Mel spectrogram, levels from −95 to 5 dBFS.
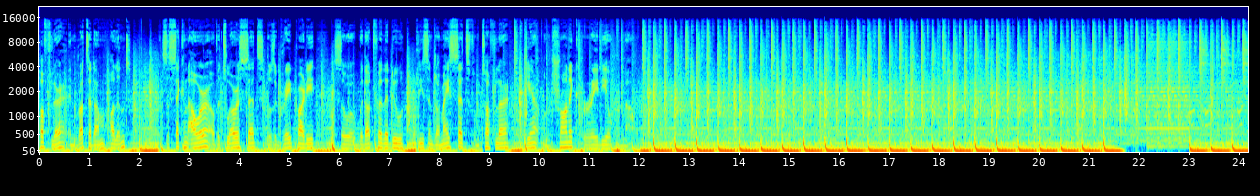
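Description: At 2.03 s the audio drops out for about 2.9 ms, a block of digital silence. The sound cuts out straight to silence and straight back, so both edges are abrupt and the gap is heard as a single sharp tick, not a hole. A short dropout like this fits a 128-sample buffer that the program did not fill in time. Unlike a fade-out or concealed packet loss, there is no softening or smeared fill, just silence between two hard edges.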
